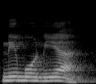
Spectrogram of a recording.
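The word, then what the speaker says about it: pneumonia: लीजिए यहां लिखा है पी एन ई यू एम ओ एन आई ए अब ये लिखा है क्या निमोनिया क्या लिखा है निमोनिया और पी इसमें क्या हो गया साइलेंट हो गया अब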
